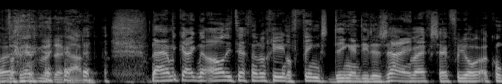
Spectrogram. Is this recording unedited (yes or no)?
no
